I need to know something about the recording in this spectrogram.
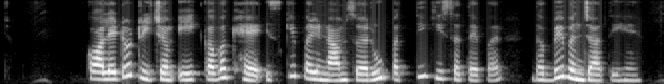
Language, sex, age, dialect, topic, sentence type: Hindi, female, 25-30, Hindustani Malvi Khadi Boli, agriculture, statement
